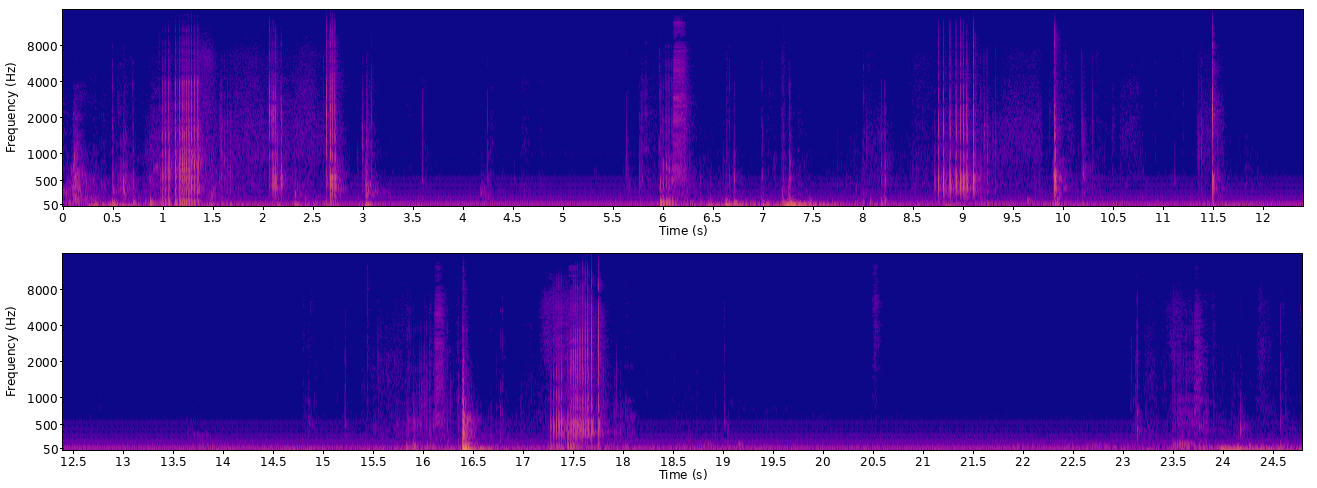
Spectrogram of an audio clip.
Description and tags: Sitting on chair
chair, sitting, squeaky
